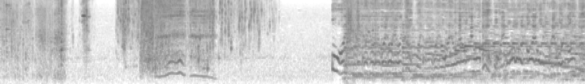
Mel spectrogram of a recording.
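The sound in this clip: Bursts of splashing as cold water from a bucket is poured over a person, then a steady loud rush of water, with people talking.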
